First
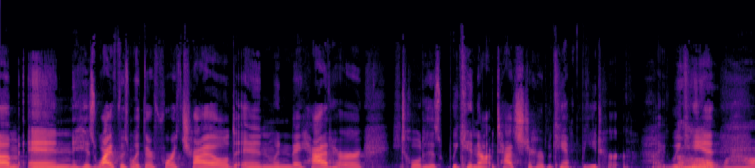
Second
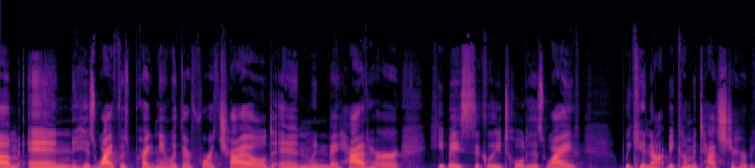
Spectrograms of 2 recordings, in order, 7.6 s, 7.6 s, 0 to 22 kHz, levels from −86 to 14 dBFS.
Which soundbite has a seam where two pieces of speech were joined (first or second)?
first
